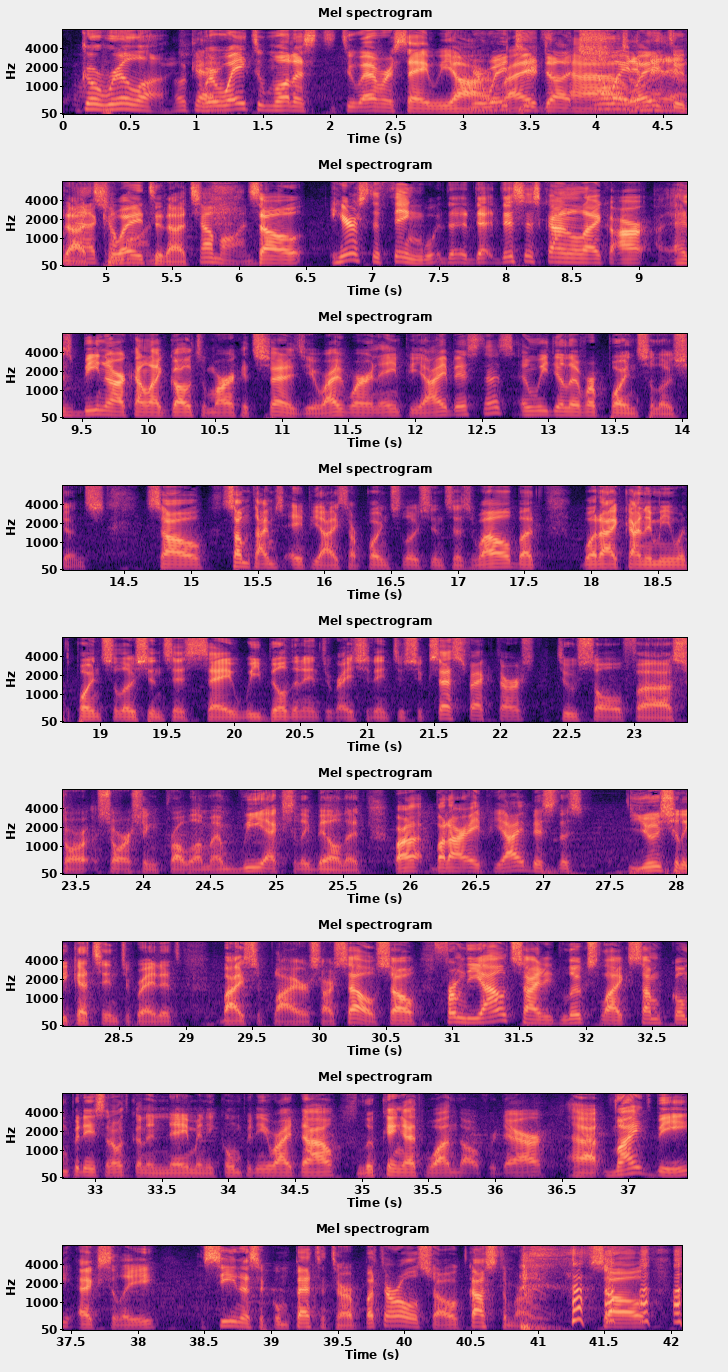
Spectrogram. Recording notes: Recorded live from the Textkernel booth in Paris at Unleash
